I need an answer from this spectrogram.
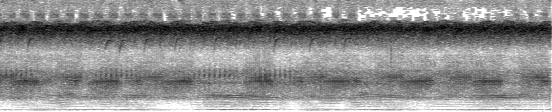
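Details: Chorus of frogs calling for rain, overlapping croaking pulses in mid pitch with a steady high insect-like drone throughout, dense and continuous.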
